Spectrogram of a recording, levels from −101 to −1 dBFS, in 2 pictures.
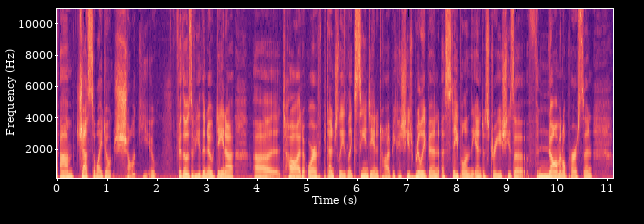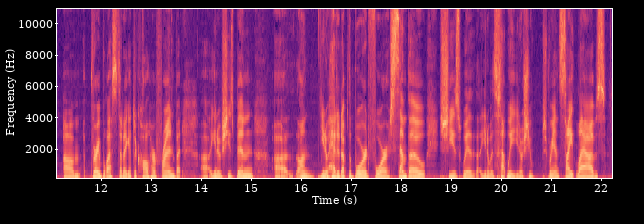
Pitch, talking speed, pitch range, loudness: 155 Hz, 195 wpm, 140-170 Hz, -16 LUFS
